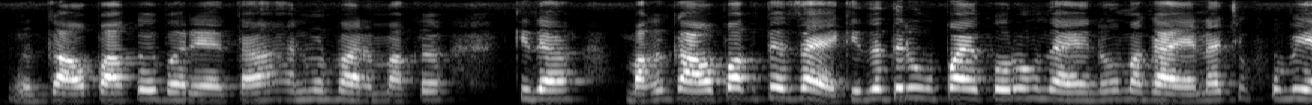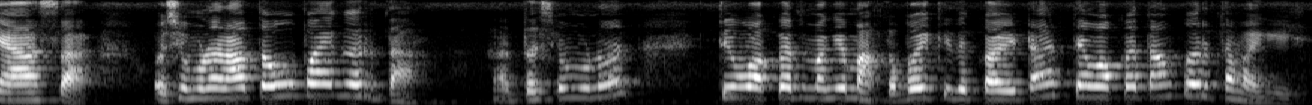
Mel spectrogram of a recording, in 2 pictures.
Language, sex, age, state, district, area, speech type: Goan Konkani, female, 45-60, Goa, Murmgao, rural, spontaneous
